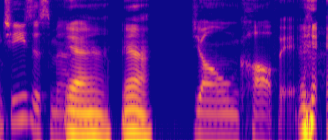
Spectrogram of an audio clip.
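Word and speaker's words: Coffey: man yeah yeah John coffee spelled like the drink but no wait sounds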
